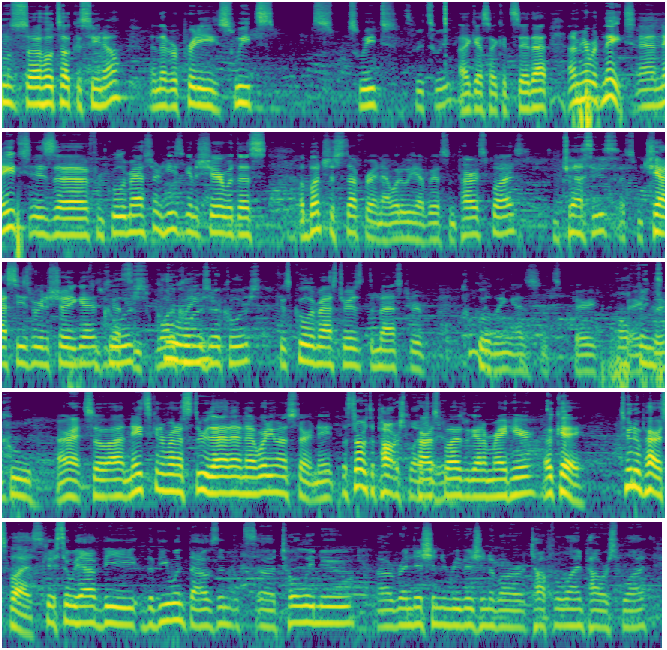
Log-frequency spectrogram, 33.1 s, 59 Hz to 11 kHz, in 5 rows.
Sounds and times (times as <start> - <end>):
Speech: 0.0 - 33.0.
